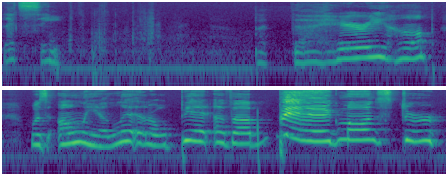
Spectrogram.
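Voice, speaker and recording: A woman's voice: high-pitched, very slow, fairly bright tone, a little hiss or hum. A woman reading a storybook aloud for young children, expressively, with chatty asides to her listeners.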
